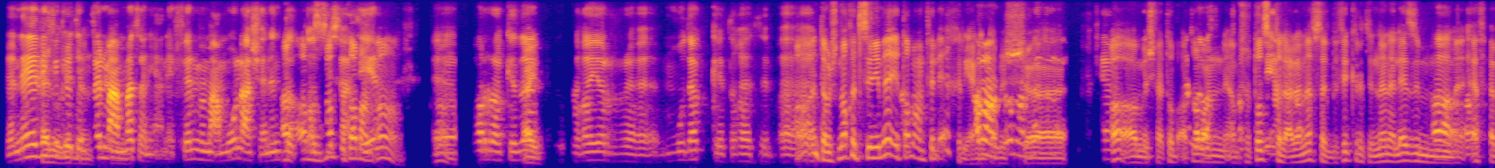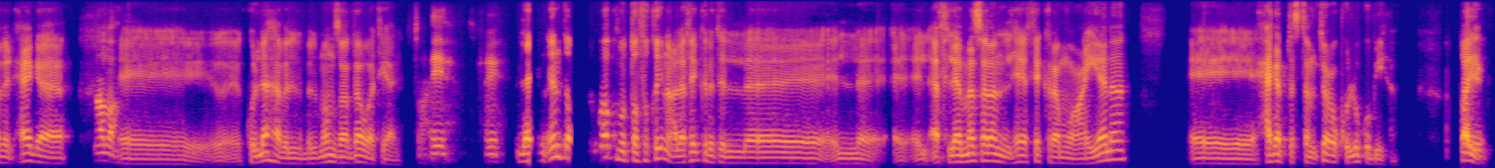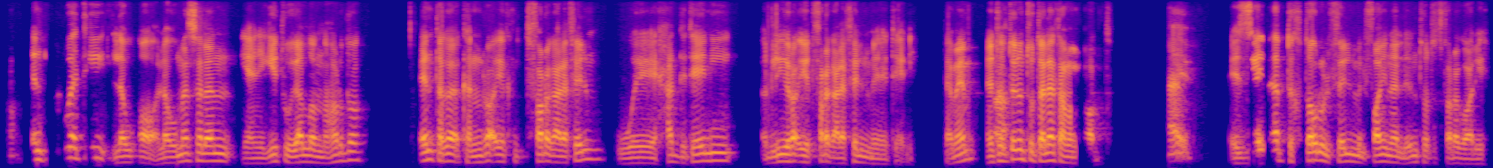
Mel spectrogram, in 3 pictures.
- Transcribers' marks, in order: in English: "مودك"; unintelligible speech; unintelligible speech; unintelligible speech; tapping; in English: "الfinal"
- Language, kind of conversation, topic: Arabic, podcast, إزاي بتختاروا فيلم لسهرة مع صحابكم؟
